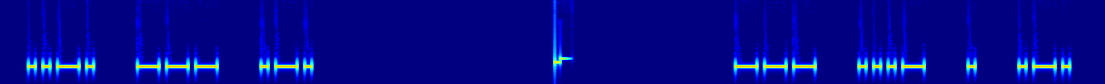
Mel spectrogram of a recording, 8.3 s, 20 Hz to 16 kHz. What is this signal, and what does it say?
Morse code, heard as a keyed tone, about 22 wpm, spaced as for 16 wpm, 690 Hz. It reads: FOR OVER
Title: 2x Character Spacing - Top 100 Words - 22wpm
